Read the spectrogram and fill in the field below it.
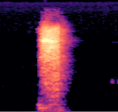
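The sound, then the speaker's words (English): A single sharp sneeze bursts out of near silence, a short loud hiss of breath lasting about a quarter second, with no talking around it. “bless you”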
